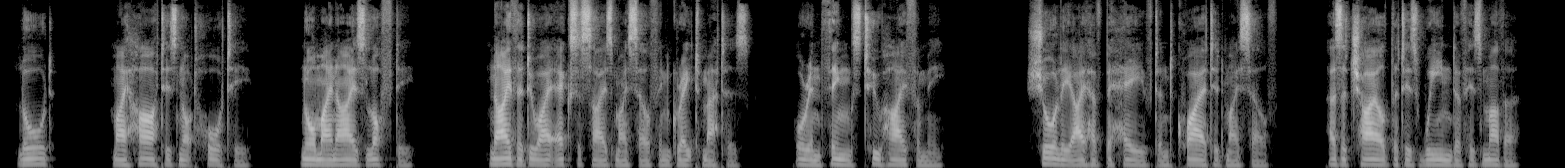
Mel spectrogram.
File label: psalm kjv king james audio bible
